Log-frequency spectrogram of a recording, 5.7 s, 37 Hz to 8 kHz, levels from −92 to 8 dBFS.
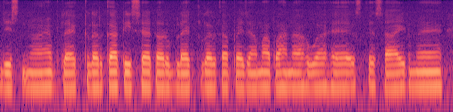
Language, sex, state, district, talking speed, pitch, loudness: Hindi, male, Jharkhand, Deoghar, 180 wpm, 125 Hz, -17 LUFS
